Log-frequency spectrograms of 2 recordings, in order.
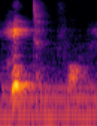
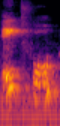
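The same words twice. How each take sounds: First: The word starts with a clear h sound. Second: The word starts with no h sound. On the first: The speaker calls it right. "I say hateful" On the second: The speaker calls it wrong. "I don't say hateful"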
